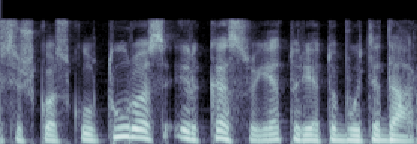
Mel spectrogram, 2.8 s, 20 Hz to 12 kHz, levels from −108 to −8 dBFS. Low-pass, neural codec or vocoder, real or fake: 7.2 kHz; none; real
